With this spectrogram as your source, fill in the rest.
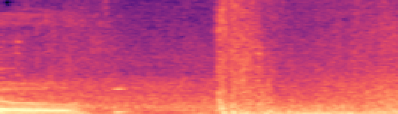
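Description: An explosion bursts with a sharp whoosh.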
